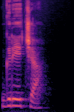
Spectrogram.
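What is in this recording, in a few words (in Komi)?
"греча", Komi, female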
